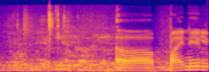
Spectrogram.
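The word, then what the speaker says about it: pineal: पाइनियल gland उसको ये कहते हैं, पीनियल ग्लैंड भी कहते हैं। उसके कई प्रोनाउंसिएशंस हैं।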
